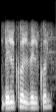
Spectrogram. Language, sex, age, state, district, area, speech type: Maithili, male, 18-30, Bihar, Darbhanga, urban, conversation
